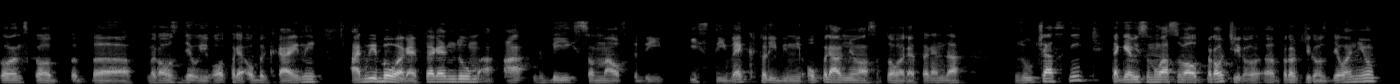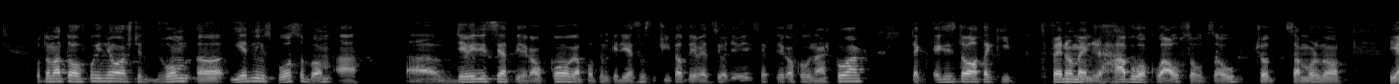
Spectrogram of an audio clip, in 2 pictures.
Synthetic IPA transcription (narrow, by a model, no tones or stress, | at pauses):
slɔʋɛnskɔ | ɾɔzɟɛlilɔpɾɛʔɔbɛkɾajini | aɡbibɔlɾɛfɛɾɛnd̪uma̰ʔaɡbisɔmːalft̪ɛd̪i | ist̪iːʋɛkkːt̪ɔɾiːbimiʔɔpɾaːʊɲɔʋalˠsat̪ɔɦɔɾɛfɛɾɛnd̪a | zuːt͡ʃasɲic̚t̪aɡjabisɔmɦlasɔʋalpɾɔciɾɔpɾɔciɾɔzɟɛlɛɲɪu | pɔt̪ɔmːat̪ɔɔfpliʊɲilɔɛʃcɛd̪ʋɔmjɛd̪nimspʊɔsɔbɔma | vɟɛʋɛɟɛsɪat̪iɣɾɔkɔɣapɔt̪ɔmkɛɟjas̬ɔmsit͡ʃiːt̪alˠt̪ɪɛʋɛt͡siɔɟɛʋɛɟɛsɪat̪iɣɾɔkɔɣnaʃkɔlaːx | t̪aɡɛɡzist̪ɔʋalˠt̪akiː | fɛnɔmɛːnʒɛɦaʋlɔklaʊsɔʊt͡sɔʊt͡ʃɔsamɔʒnɔ | ja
